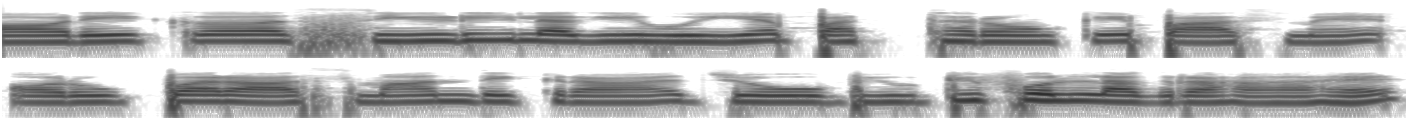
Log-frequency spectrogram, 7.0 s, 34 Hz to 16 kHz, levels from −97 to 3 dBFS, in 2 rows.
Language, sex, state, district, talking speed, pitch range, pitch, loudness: Hindi, female, Chhattisgarh, Sukma, 170 wpm, 200-225 Hz, 210 Hz, -30 LUFS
